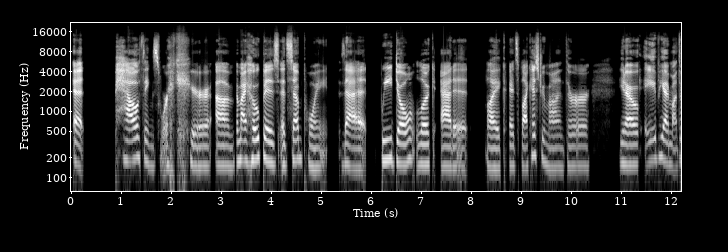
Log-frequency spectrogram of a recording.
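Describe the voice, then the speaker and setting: A woman's voice: sits low, a bit bright, no room sound, clean studio sound. A woman hosting an interview podcast, talking in a reflective, earnest and hopeful way. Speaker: podcast host. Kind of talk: conversational interview.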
